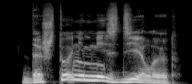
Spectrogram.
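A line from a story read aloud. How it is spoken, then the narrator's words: Snorting chuckle. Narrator (Russian): хмыкнул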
